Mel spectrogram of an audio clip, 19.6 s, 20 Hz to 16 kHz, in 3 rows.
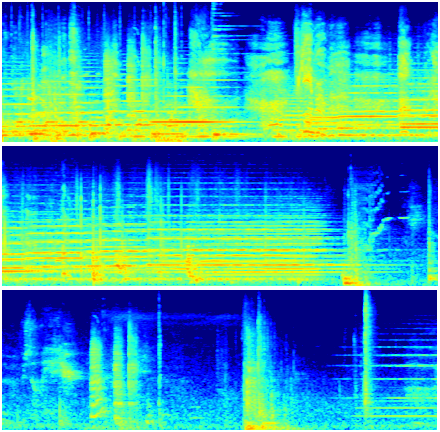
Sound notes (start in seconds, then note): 2.4 gasping; 13.0 whispering; 18.4 lock clicks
